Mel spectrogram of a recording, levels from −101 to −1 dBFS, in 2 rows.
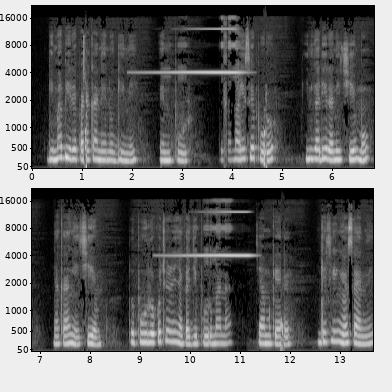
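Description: Frames lost from the MP3 stream, likely a broken MP3 bit reservoir, leave the following frames borrowing the wrong bytes. The speech jumps ahead with a brief chirp or hole lasting roughly three 26 ms frames, first from 1.01 to 1.09 s between "biro e" and "ka aneno", then at 4.61 to 4.69 s and 11.80 to 11.88 s. After "ka aneno", a microphone picking up its own loudspeaker produces a loudspeaker feedback squeal. A 4.1 kHz tone swells from 1.89 to 4.48 s over about two seconds, and again from 9.24 to 11.43 s over about one and a half, peaking about 5 dB above the speech.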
